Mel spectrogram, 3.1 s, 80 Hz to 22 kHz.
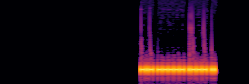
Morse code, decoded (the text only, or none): K0JI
